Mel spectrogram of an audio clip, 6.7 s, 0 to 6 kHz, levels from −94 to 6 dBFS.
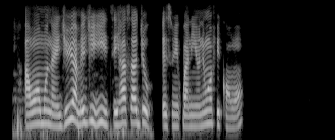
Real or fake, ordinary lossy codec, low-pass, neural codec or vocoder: real; none; 5.4 kHz; none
